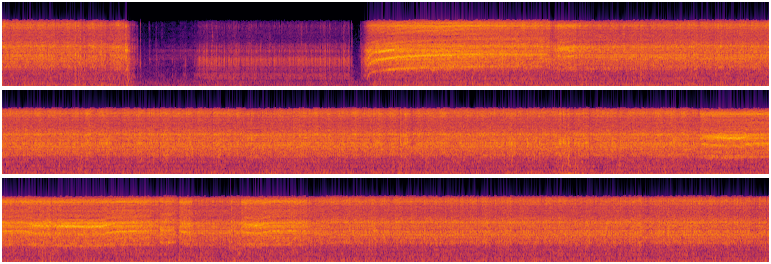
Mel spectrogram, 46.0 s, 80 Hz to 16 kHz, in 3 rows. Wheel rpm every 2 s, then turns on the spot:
240, 100, 10, 40, 200, 230, 230, 230, 230, 230, 230, 230, 230, 240, 230, 220, 220, 230, 230, 240, 230, 230, 230.
2-6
